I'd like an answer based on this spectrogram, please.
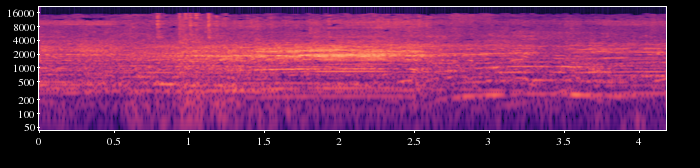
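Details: Cow unloading from a transport truck. Lowing sounds rise out of a noisy mix of music and crowd chatter: short harmonic moans, with a sliding low call near the end.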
